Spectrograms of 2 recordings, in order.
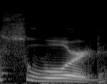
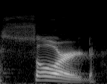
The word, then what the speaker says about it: sword: de João with Sword Sword não é subword é sorda sorte Wesley da sórdida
